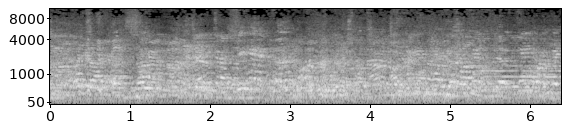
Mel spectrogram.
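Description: Many overlapping voices chattering in a busy restaurant dining room.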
